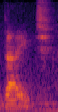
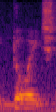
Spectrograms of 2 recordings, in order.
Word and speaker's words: Deutsch: My dad calls it Deitch, pronounces her last name Deitch, but if you look at the word, it's and pronounce it in English. In German, it would be Deutsch, D-E-U-T.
